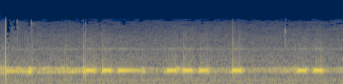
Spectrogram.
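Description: Morse code CW signal received on an amateur radio with a narrow CW filter, a clean steady tone keying in short and long beeps over a quiet hiss of background noise.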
